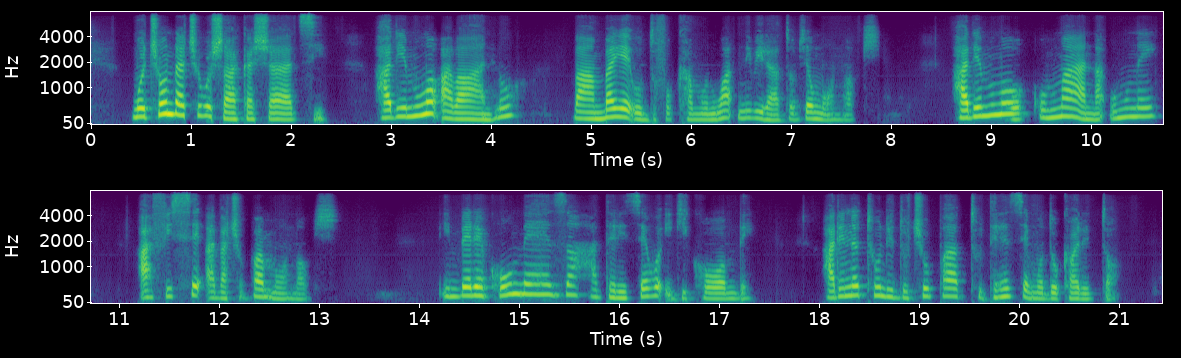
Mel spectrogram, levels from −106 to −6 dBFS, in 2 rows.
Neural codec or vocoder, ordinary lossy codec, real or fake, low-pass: codec, 16 kHz, 0.5 kbps, X-Codec, HuBERT features, trained on LibriSpeech; Opus, 64 kbps; fake; 7.2 kHz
